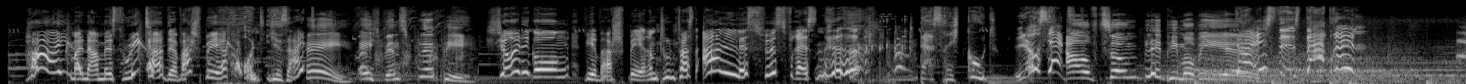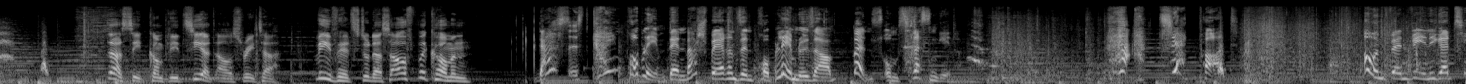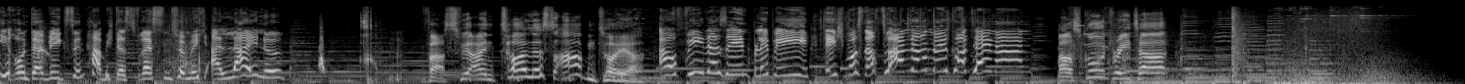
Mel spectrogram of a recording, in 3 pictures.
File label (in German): hoerspiel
